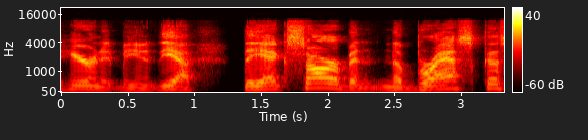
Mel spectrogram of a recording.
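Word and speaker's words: Ak-Sar-Ben: Nebraska to Chicago the aaran aaran nebras that's ex sarban the and that is I see not that is how it's pronounced I I'm so I'm not used to hearing it being yeah the ex arban Nebraska spell backward that's okay go ahead that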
